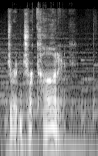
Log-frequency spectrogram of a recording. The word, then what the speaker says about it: Draconic: I don't want to go to Draconic Tree Sentinel. Draconic. I don't know. I don't like it. It's I know it's like pronounced like the word iconic.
